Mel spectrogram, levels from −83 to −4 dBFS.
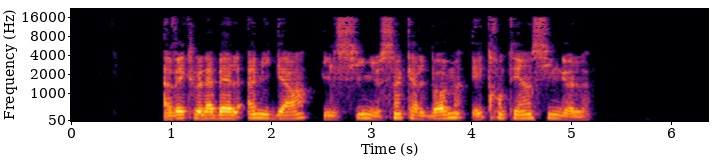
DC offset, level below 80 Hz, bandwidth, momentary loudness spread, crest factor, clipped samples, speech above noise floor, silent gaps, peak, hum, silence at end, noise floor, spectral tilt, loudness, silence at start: under 0.1%; -62 dBFS; 16.5 kHz; 9 LU; 18 dB; under 0.1%; over 72 dB; none; -2 dBFS; none; 1.2 s; under -90 dBFS; -5 dB/octave; -19 LUFS; 0.9 s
